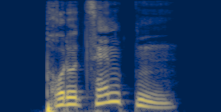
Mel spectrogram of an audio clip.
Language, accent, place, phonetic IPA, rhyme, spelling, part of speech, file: German, Germany, Berlin, [pʁoduˈt͡sɛntn̩], -ɛntn̩, Produzenten, noun, De-Produzenten.ogg
- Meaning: 1. genitive singular of Produzent 2. plural of Produzent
